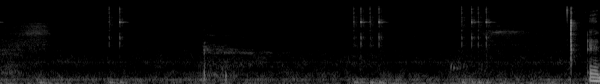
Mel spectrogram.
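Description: Computer mouse clicking in short groups of two or three clicks, about a second in, around three and a half seconds and again near five seconds, over a faint steady hum.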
